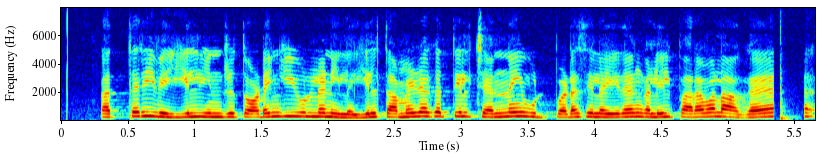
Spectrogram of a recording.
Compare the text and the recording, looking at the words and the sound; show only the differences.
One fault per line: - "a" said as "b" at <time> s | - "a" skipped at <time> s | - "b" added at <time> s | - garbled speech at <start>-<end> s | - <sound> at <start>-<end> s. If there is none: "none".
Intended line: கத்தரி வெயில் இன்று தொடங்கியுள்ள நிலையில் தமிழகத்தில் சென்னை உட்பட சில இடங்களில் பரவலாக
- thud at 5.4-5.6 s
